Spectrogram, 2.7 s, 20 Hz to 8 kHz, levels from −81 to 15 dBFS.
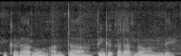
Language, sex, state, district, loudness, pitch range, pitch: Telugu, male, Telangana, Mahabubabad, -16 LUFS, 155-165 Hz, 160 Hz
